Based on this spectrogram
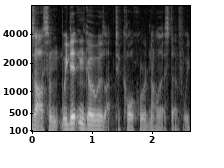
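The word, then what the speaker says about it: Concord: why i call it call cord there's a little town here south of us called call cord it's spelled exactly the same but you have to put a hick accent on it apparently anyways we didn't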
